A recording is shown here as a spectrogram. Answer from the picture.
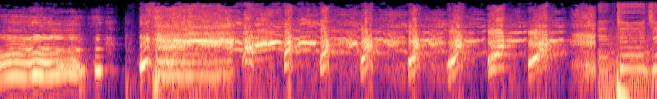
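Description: A person laughing over music: a wavy laugh, a short pause, then a long run of repeated rising laughs. Near the end, a song with a deep bass line comes in.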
